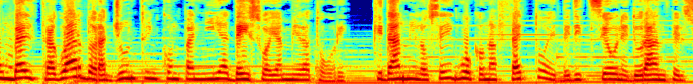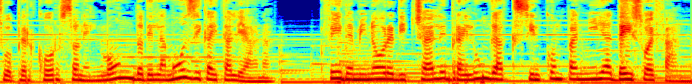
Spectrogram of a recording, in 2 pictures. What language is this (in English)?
Italian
